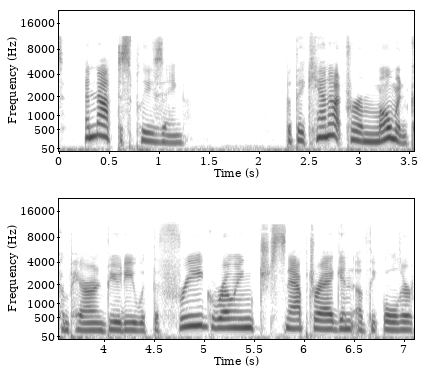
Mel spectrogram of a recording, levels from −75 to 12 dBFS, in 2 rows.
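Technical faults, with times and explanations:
0.51 to 0.63 s, digital broadcast dropout: speech fades out over 20 ms and mutes, losing 43 ms, which fits one corrupted frame the receiver discarded.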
